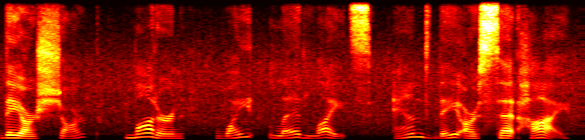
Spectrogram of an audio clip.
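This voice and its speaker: A woman narrating a guided sleep meditation in a soothing, measured and deliberate way. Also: mid-range voice, slight background noise, poor audio.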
